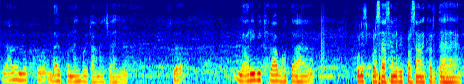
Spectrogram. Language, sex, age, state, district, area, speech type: Hindi, male, 45-60, Bihar, Vaishali, urban, spontaneous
